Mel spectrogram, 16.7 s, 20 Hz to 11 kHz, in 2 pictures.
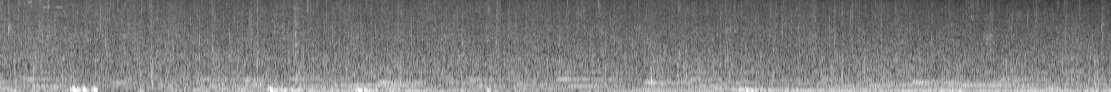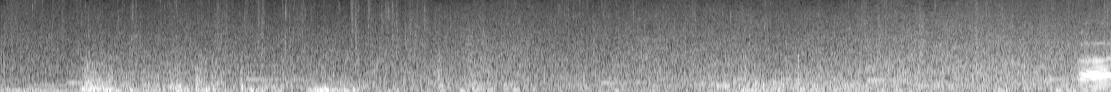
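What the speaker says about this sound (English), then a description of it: "The sun still be out and it be raining." Steady rain with low rumbles of thunder fills a scene in the video game Death Stranding 2, a continuous hiss with occasional louder rolls under faint background sound.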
